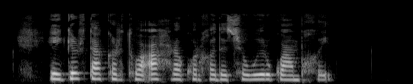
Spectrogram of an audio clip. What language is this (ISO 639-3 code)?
abk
